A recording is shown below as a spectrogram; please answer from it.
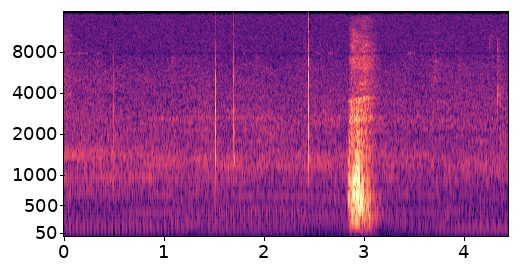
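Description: A dog barks once, short and loud, about three seconds in. A few faint clicks come before it over a steady low hum.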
